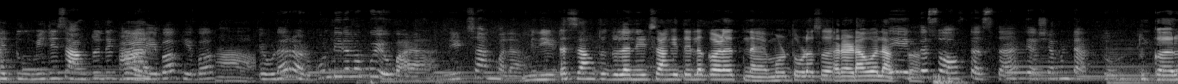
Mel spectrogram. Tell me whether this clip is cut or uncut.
uncut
